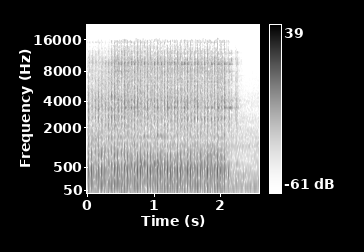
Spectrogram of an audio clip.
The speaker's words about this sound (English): The World Ag Expo is a noisy place. In addition to the thousands of people milling about the grounds, there are trucks and equipment running on display constantly.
